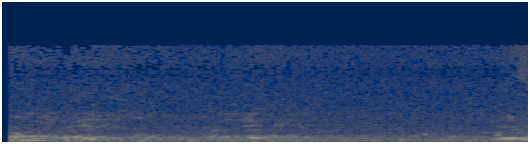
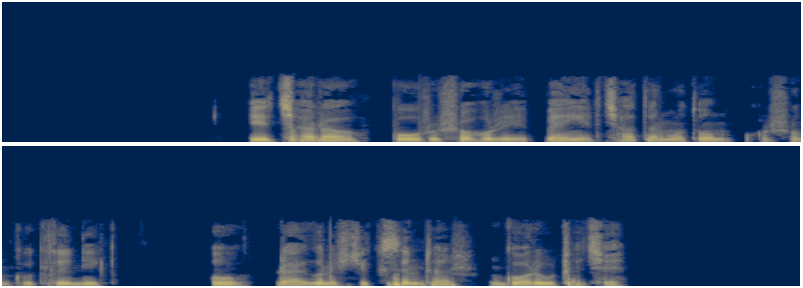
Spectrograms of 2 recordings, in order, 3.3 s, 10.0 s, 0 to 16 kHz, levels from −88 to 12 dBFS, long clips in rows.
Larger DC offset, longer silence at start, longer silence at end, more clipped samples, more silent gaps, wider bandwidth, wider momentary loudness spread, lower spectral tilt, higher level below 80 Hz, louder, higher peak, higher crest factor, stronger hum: neither; second, 0.05 s vs 1.55 s; second, 0 s vs 1.15 s; neither; second, none vs 2.31-2.43 s, 3.34-3.38 s, 5.74-6.28 s, 6.57-6.69 s; first, 11.5 kHz vs 8 kHz; about the same, 11 LU vs 9 LU; about the same, -5 dB/octave vs -5.5 dB/octave; second, -68 dBFS vs -54 dBFS; second, -40 LUFS vs -19 LUFS; second, -20 dBFS vs -2 dBFS; about the same, 18 dB vs 18 dB; neither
